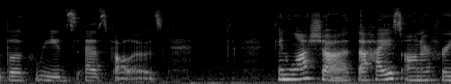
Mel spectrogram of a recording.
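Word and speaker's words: Huaxia: Empress Wu Zen set in the nation of washa a futuristic reinterpretation of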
